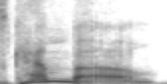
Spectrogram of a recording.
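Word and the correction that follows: Kambo: It's actually pronounced Cambo.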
